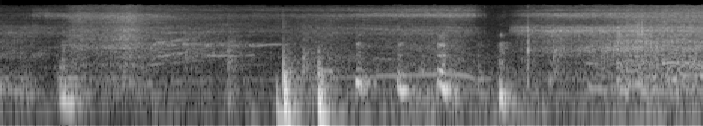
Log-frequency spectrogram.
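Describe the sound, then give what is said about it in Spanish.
A person tries to breathe through a blocked nose, making a few short, rasping, snorting sniffs over a hissy background. “Mira, voy a intentar respirar por la nariz.”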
